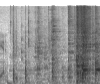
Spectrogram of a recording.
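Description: Kitchen utensils and containers clinking and knocking on a counter as they are handled, with a louder clatter lasting about half a second near the end.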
